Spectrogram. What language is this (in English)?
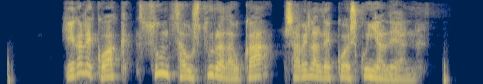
Basque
